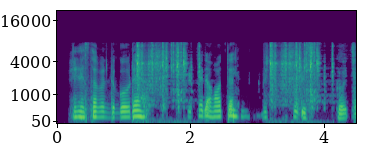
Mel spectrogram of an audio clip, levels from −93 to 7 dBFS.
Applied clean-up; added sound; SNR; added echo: classical method spectral subtraction.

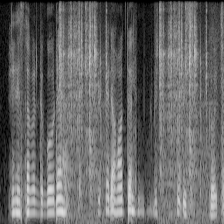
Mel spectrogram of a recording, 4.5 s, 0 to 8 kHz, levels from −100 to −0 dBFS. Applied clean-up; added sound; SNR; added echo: none; Coin (dropping); 5 dB; none.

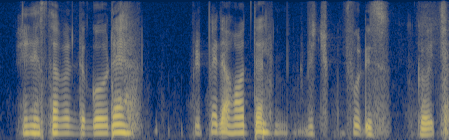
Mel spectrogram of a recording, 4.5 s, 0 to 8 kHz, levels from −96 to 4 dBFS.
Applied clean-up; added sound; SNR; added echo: none; none; none; none.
